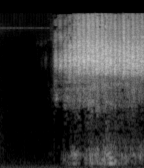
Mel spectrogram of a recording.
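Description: A dry rattling hiss, mostly high-pitched, that starts suddenly just under a second in and runs for almost two seconds.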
